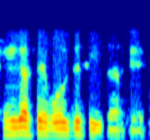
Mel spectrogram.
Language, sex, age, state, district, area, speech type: Bengali, male, 18-30, West Bengal, Alipurduar, rural, conversation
